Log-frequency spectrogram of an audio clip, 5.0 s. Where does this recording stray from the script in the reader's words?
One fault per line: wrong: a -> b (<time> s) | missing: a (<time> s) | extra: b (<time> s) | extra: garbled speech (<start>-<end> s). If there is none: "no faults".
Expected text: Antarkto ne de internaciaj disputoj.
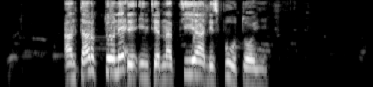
no faults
